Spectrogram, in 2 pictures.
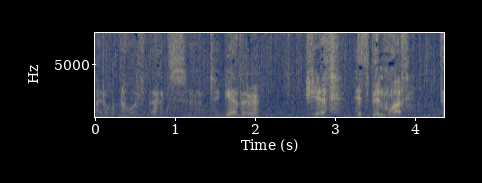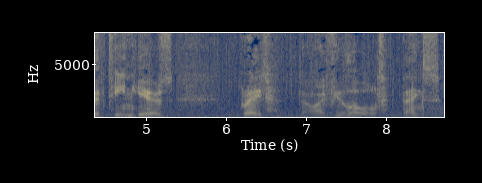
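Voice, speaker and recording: An actor playing a wry, guilt-ridden dwarf storyteller in a video game, blunt and sardonic but hesitant when pressed. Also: male voice, low voice, sing-song, slow pace, background noise, heavily acted. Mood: dry, sardonic.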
